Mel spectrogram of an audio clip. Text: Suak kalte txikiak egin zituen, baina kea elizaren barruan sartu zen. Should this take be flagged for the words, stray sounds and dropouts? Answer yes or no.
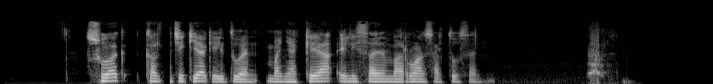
yes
